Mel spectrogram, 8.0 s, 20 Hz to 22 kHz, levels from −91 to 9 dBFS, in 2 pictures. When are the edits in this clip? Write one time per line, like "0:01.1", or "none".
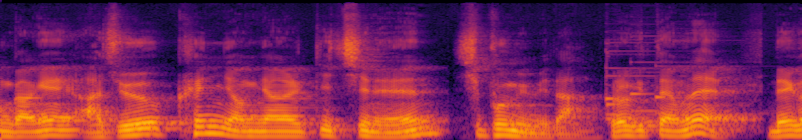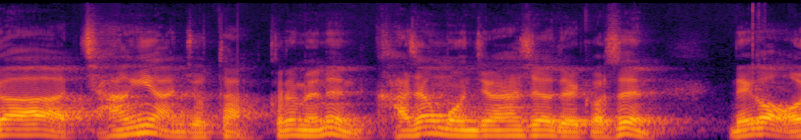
none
